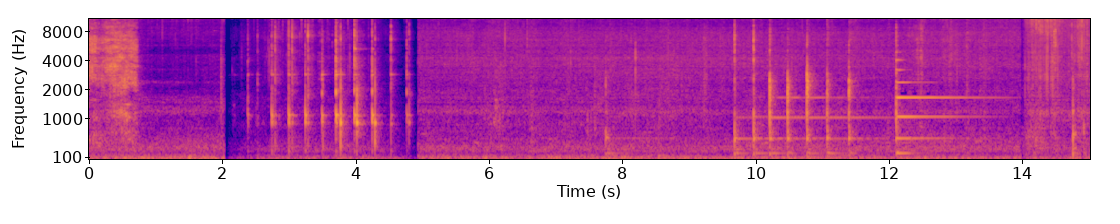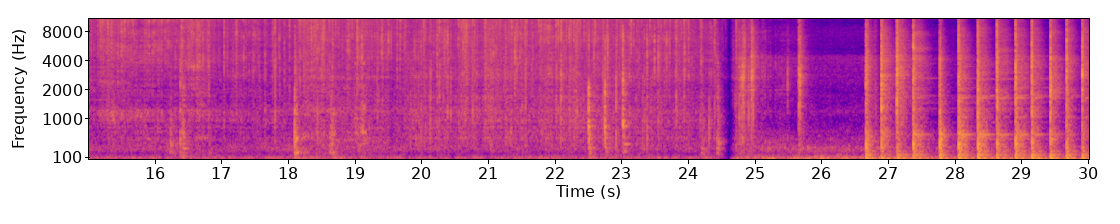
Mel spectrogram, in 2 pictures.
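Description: A wooden spatula scraping and stirring in a ceramic-coated frying pan, with a few light ringing clinks. Then crepe batter sizzles in the pan for about ten seconds, and near the end comes a quick run of about four thuds a second: a bag of mixed nuts being pounded to crumbs.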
